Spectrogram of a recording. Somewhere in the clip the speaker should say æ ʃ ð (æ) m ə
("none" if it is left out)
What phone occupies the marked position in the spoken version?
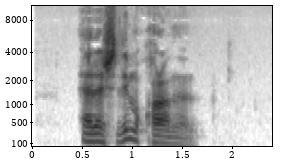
i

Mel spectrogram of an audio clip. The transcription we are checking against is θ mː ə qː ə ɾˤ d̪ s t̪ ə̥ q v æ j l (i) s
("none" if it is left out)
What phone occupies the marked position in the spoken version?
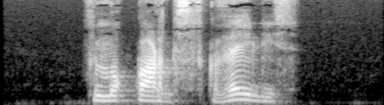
i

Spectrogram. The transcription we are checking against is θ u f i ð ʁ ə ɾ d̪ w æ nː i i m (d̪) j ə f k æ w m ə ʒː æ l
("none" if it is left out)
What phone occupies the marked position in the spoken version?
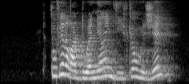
d̪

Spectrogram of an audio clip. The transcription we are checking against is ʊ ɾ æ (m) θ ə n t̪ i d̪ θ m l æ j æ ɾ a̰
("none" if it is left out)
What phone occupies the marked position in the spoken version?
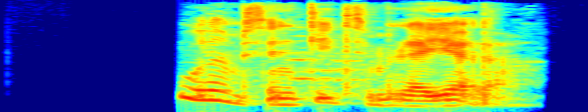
m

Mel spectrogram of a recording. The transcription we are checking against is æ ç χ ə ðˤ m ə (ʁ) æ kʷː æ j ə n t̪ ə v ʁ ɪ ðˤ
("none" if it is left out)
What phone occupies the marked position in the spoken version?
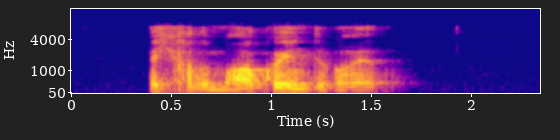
ʁ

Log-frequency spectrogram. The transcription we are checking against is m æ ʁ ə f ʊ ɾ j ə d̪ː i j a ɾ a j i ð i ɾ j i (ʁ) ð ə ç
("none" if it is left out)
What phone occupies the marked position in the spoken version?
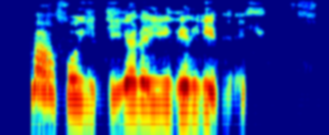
none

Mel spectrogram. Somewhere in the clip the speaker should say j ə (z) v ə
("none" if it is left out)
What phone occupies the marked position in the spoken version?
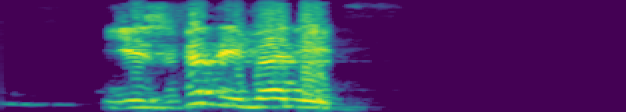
z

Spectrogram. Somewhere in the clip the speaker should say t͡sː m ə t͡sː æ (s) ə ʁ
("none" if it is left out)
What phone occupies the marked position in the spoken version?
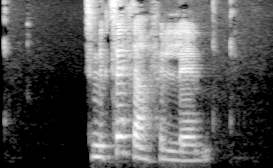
θ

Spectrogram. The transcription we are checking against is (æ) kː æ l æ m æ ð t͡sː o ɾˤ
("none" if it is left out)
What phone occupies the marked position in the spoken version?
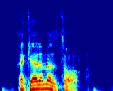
æ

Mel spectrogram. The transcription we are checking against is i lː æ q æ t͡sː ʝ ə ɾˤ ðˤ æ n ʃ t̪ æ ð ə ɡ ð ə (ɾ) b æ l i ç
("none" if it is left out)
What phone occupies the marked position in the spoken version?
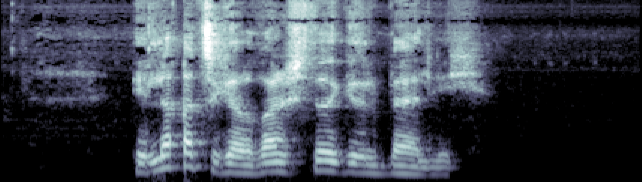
l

